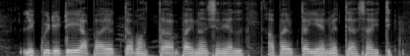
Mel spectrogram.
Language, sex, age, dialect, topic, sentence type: Kannada, male, 18-24, Dharwad Kannada, banking, statement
